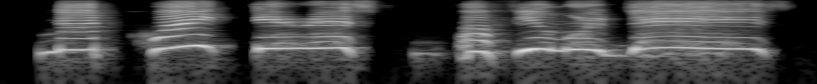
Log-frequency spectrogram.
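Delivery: high falsetto, "days" drawn out. Narrator reads a character answering a monstrous voice, calling out in falsetto. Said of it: "He called out in falsetto".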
